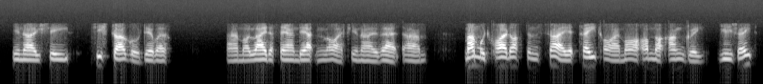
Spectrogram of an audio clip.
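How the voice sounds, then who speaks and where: In an Australian accent, a man speaks at a fairly slow pace with a medium pitch and fairly even intonation. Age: 60s. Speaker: former prisoner sharing life story. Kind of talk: testimony. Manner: halting, many repetitions and fillers.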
